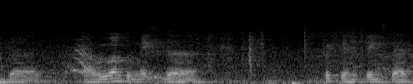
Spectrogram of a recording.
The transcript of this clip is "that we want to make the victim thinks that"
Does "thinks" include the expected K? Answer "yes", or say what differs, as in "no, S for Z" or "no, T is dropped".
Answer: no, K is dropped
